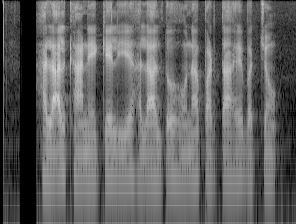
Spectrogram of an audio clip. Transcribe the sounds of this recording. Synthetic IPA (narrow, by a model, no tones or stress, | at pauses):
hɐlaːlkʰaːnekelieɦɐlaːlt̪oɦoːnapɐɽt̪aɦɛbɐtːʃõː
